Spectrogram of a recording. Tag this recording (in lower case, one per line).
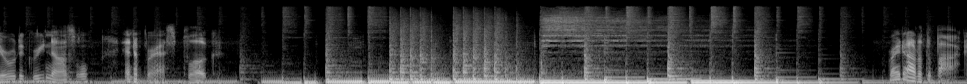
music
speech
